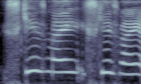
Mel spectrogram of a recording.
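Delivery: very high, bright calling excuse me. Retold or imitated. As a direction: call out high to get his attention. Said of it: "And I said".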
